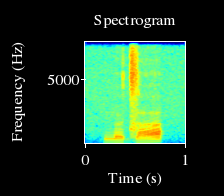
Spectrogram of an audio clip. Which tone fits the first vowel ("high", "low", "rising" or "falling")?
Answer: low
